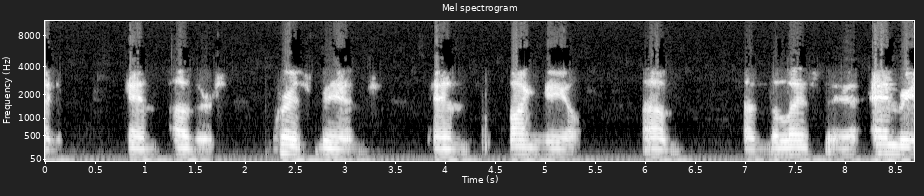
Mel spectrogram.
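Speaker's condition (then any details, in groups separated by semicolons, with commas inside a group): ALS; voice off but clear and understandable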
